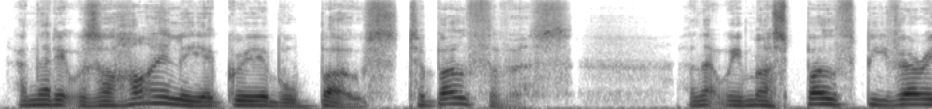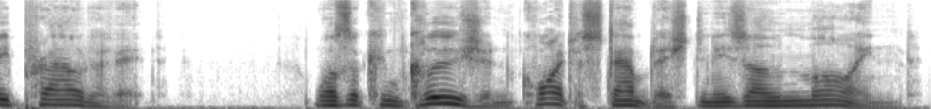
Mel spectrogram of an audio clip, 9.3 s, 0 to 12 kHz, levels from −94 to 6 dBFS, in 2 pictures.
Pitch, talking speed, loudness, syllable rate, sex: 130 Hz, 200 wpm, -19 LUFS, 5.2 syllables/s, male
